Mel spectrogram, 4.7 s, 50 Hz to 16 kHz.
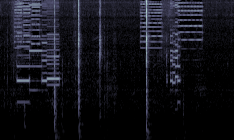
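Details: Omnibus F4 flight controller with 30 A ESC, Flysky FS-i6 transmitter and FS-iA6B receiver on a 14 V, 5 A bench supply, rebooting when throttle drops too fast: a few short high tones, pauses and clicks; normal ESC startup beeps.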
